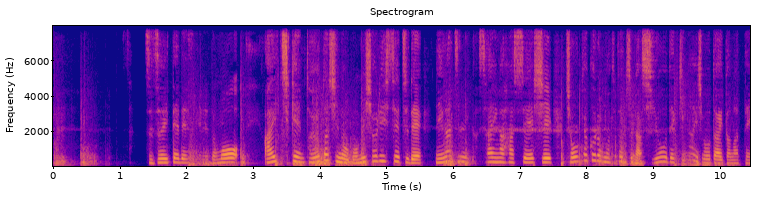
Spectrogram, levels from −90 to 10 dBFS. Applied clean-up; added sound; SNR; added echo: neural mask model RNNoise.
